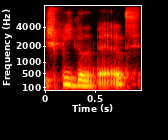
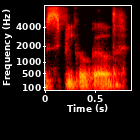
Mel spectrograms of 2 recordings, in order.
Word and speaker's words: Spiegelbild: the company's name is the German pronunciation would be spiegelberg uh the Canadian pronunciation is probably closer to Spiegel build everyone's accent everyone's intonation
